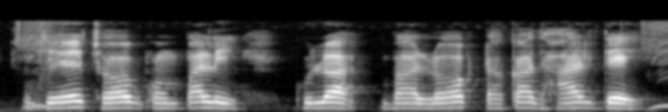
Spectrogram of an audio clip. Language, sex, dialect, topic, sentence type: Bengali, male, Jharkhandi, banking, statement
